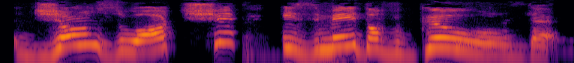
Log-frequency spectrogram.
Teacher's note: emphasis is put on the word gold ah it's put emphatic stress is on the word gold so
